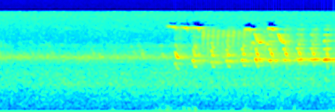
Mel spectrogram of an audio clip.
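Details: Northern goshawk chick at a nest in Riga, Latvia, on a live cam, begins begging calls partway through: high, thin, wavering notes repeated rapidly over a steady low wind-like rumble.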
